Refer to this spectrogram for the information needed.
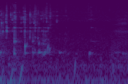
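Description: A quick, faint pour of whiskey from a small sample bottle into a glass, with soft splashing and gurgling trickles for about half a second before fading into quiet room tone.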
